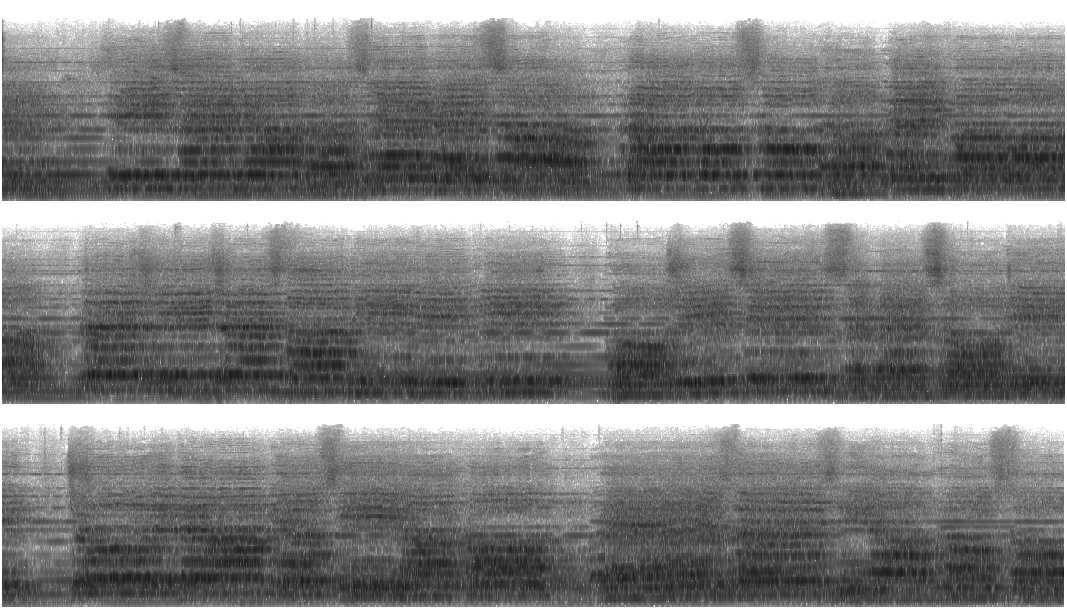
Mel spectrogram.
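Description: Church choir singing a song in phrases of a second or two, with a keyboard accompanying it.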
